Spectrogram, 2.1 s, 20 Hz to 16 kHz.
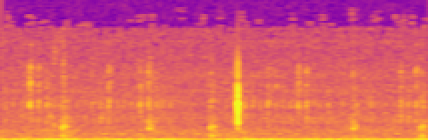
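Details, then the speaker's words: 1962 Morris Minor with newly wired flashing spotlights, switched by a button inside the car: light, regular relay ticking a few times per second over a faint engine rumble; flasher relay cycling normally. "You can hear the little relay clicking. Can't really see the lights because it's got so bright now."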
